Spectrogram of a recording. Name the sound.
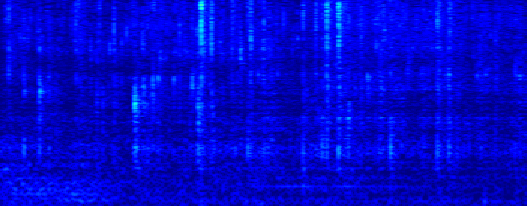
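tadka frying: mustard seeds, urad dal, green chilli in oil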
